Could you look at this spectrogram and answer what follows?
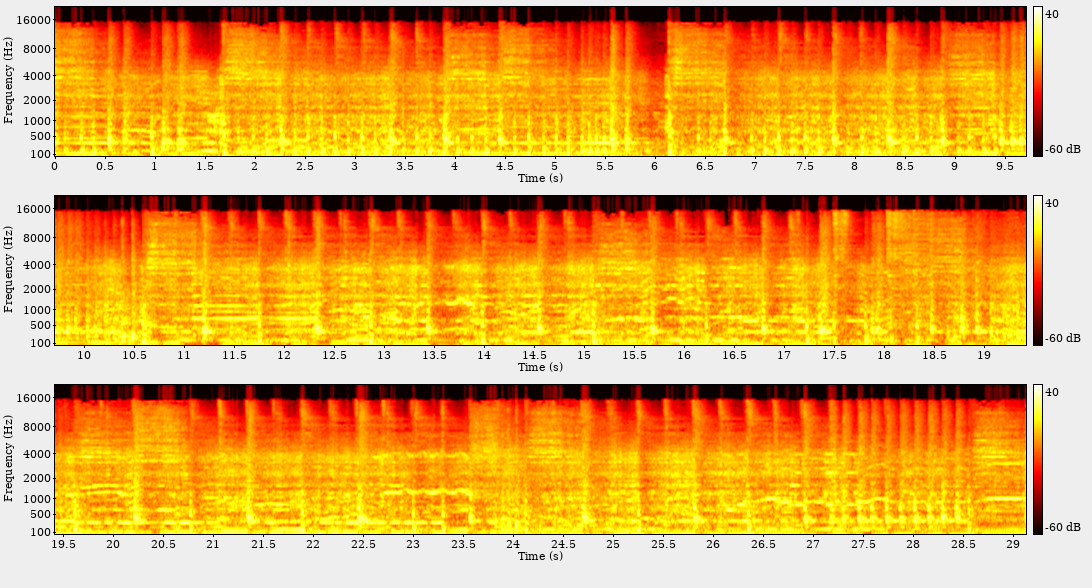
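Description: Heavy metal band playing live, heard from right behind the drum kit: kick drum, snare and cymbals are loudest, with the rest of the band underneath.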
